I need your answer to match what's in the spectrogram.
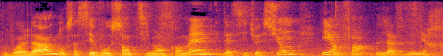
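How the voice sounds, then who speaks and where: A woman with a French accent doing a casual tarot reading, talking straight to her viewers with lots of fillers and often dropping to a soft murmur as she lays out cards. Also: lowish voice, expressive, moderate pace, creaky, slight background noise. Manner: chatty, addresses viewers directly, many fillers. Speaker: tarot reader.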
